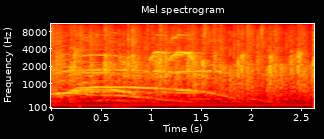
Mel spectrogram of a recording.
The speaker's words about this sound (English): Before we get into that, how about a round of applause for your server tonight,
